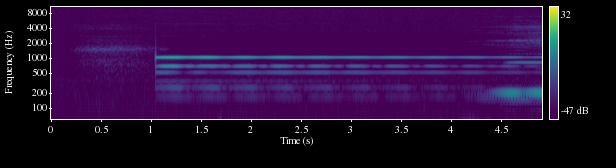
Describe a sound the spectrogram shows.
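A vibraphone rings out with a sustained bowed chord.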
